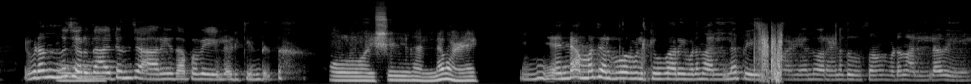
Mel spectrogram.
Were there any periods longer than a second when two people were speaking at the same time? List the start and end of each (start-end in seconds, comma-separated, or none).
none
